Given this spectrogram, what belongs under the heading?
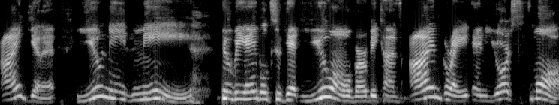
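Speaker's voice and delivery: very slow, swooping, sarcastic condescending drawl, "me" stretched. Retelling a promo with four or five women in the ring: imitating Nia Jax's sarcastic tone. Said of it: "She's sarcastic Nia Jax".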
